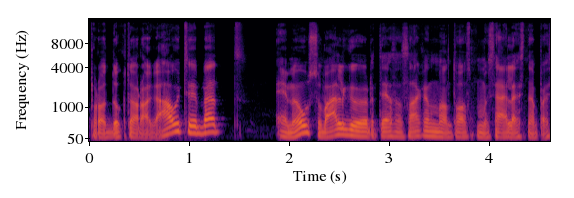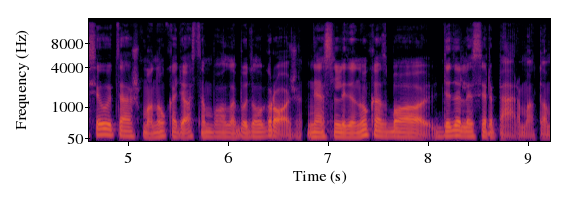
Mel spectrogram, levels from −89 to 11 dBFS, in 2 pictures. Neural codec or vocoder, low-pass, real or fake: none; 14.4 kHz; real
